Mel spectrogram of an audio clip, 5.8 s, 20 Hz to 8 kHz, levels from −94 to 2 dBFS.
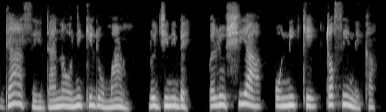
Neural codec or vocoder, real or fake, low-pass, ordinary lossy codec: none; real; 7.2 kHz; none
